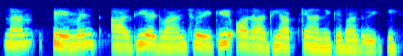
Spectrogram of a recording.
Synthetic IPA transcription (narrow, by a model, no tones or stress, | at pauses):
mɛ̃ːmpeːmə̃ɳʈaːd̪ʱiɐɖʋãːnsɦoːiɡiʔɔːɾaːd̪ʱiaːp̚keaːnekebaːd̪ɦoːiɡiː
